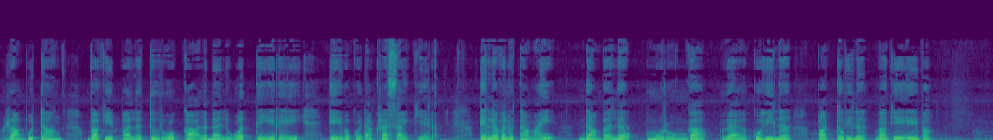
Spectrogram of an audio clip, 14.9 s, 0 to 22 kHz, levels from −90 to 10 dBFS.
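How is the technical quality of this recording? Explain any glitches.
One glitch stands out, at 12.61 to 12.67 s: a brief blip after which the speech jumps ahead, with part of the programme missing. The likely cause is a stream segment skipped, where one chunk failed to load and playback resumed at the next. Unlike a dropout, no silent gap replaces the lost material; the speech simply lurches forward.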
